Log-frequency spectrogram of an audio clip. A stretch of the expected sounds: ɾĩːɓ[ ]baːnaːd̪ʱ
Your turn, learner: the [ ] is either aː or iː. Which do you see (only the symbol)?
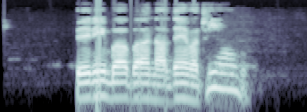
aː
